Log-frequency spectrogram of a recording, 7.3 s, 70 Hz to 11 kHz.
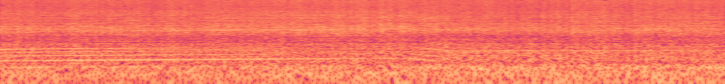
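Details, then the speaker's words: BMW with BorgWarner S366 turbo replacing a Precision 6466, running about 15 psi boost, coil pack misfire suspected at 23 psi; under load a thin turbo whistle rises and sweeps with revs, more than the old turbo; healthy spool. "turbo whistles a lot more than the precision ever did that's for sure"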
